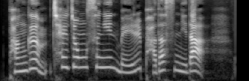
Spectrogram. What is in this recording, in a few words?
excitement; monologue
